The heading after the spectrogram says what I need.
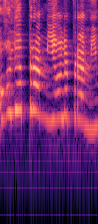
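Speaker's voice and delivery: insistent, high, eager shout. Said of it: "o menino começou a gritar".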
